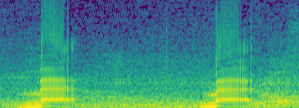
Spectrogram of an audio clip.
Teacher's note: the word matte is a stop tee we don't say matte we stop the air we don't release the sound · The letter T at the end of the word mat is a stop T.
